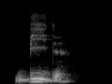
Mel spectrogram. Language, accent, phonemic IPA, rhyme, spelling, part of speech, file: French, France, /bid/, -id, bide, noun, LL-Q150 (fra)-bide.wav
- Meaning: 1. fiasco, flop 2. paunch, belly 3. Something fake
